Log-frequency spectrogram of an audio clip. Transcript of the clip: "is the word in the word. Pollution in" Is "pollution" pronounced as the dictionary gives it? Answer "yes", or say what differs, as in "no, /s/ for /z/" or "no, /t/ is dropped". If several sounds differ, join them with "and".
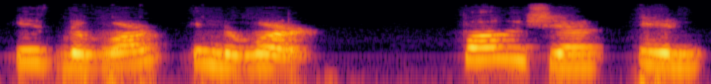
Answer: no, /f/ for /p/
